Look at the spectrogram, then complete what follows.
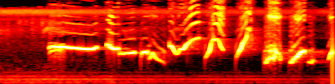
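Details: Morning song of a Bornean white-rumped shama: a long level whistle followed by a lively series of swooping, rising and falling fluty notes, loud and varied.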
